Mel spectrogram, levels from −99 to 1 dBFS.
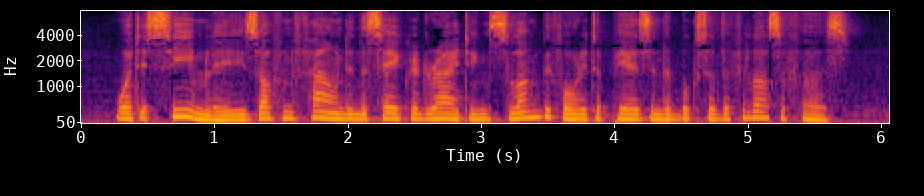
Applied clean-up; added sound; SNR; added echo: none; none; none; none.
